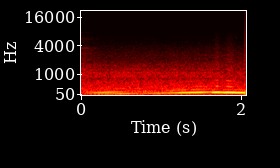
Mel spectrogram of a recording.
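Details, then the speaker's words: Ford Probe from Copart on a road trip, after the speedometer starts jumping about 10 mph: engine note flares and climbs over road hum without the car pulling; owner suspects the transmission has been lost. "Yeah, we may have just lost our transmission. Oh, this is bad."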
